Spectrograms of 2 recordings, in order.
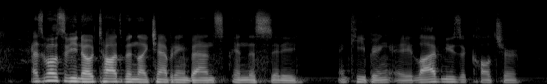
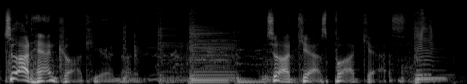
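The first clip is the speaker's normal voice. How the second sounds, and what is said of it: Deep macho radio announcer voice. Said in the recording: “the best radio voice. ... It's got all that machismo.”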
